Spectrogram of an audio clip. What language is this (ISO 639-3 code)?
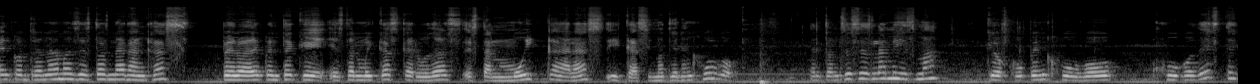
spa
